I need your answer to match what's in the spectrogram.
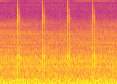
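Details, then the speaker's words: Diesel heater in a camper van during first-start priming, fuel lines being filled from the tank: light, even ticks about twice a second over a steady low hum from the dosing pump; normal pump operation. "that is the pump doing what it's supposed to do"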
